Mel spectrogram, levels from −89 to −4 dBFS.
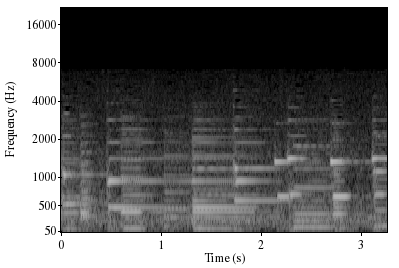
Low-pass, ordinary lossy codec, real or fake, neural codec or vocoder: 7.2 kHz; none; real; none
